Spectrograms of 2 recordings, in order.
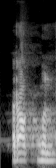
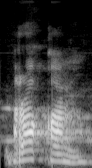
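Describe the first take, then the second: First: No vowel is said after the q. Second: A short vowel is said after the q. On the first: The speaker calls it right. "Pengucapan yang benar adalah raqmun" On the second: The speaker calls it wrong. "dengan memfathah huruf qaf. Itu keliru"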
